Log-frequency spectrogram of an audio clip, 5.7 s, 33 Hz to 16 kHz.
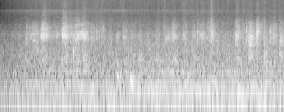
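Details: Young Siberian Husky Riley, 10 weeks old, takes on one-year-old German Shorthaired Pointer Will in a dominance play-fight indoors. Repeated breathy huffs about every half second mix with faint scuffling and a person's encouraging words.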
